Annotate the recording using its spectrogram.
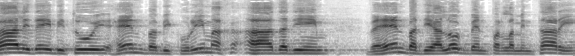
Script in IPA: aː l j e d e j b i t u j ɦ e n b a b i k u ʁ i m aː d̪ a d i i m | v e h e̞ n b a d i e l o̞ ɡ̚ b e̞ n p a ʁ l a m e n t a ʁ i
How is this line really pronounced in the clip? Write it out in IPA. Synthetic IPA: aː l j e d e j b i t u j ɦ e n b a b i k u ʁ i m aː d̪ a d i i m | v e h e̞ n b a d i a l o̞ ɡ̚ b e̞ n p a ʁ l a m e n t a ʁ i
